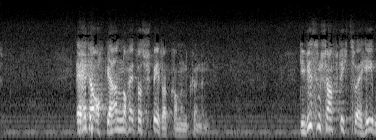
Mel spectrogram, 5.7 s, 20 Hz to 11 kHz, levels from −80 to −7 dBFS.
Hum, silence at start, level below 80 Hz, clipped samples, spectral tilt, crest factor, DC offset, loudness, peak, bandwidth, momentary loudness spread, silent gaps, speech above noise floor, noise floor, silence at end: 50 Hz at -55 dBFS; 0 s; -70 dBFS; under 0.1%; -5.5 dB/octave; 20 dB; under 0.1%; -18 LUFS; -2 dBFS; 10.5 kHz; 17 LU; none; 27 dB; -46 dBFS; 0 s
